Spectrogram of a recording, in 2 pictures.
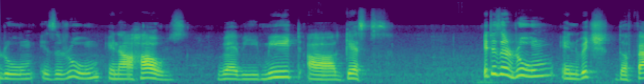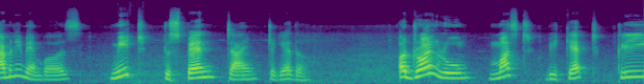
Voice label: Conversation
